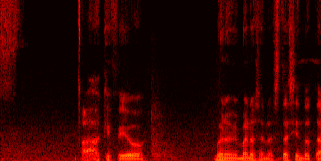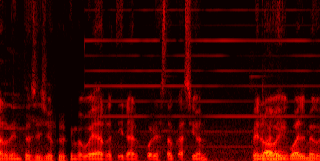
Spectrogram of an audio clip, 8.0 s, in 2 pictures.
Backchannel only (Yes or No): Yes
